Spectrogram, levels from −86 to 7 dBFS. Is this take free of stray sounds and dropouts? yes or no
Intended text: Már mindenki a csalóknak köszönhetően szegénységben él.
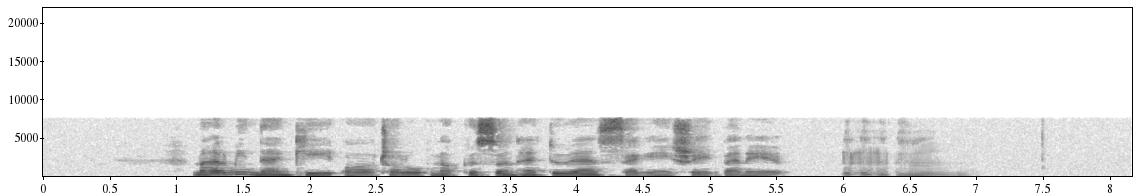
no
